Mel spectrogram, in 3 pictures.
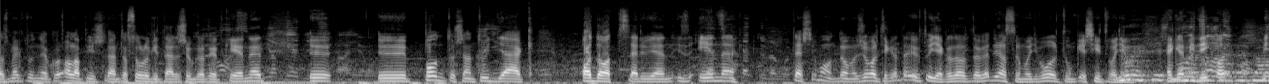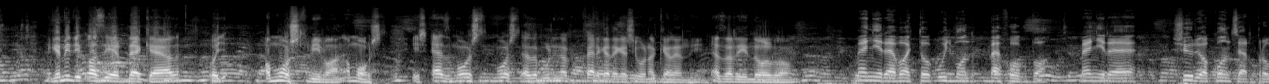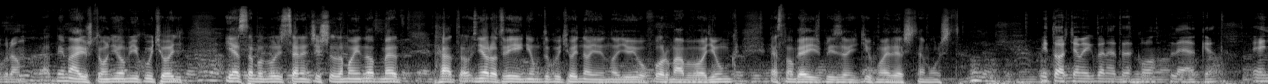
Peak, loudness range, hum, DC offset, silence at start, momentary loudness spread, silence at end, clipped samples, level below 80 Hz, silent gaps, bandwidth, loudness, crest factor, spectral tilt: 0 dBFS; 6 LU; none; under 0.1%; 0 s; 10 LU; 0 s; under 0.1%; -32 dBFS; none; 15 kHz; -15 LUFS; 14 dB; -6.5 dB/octave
